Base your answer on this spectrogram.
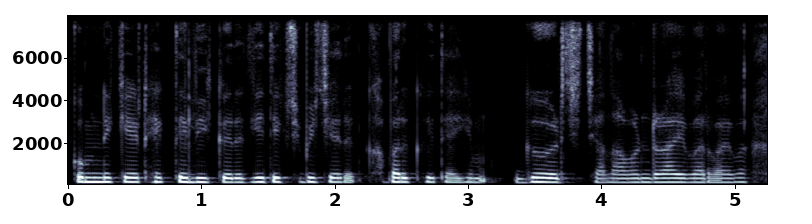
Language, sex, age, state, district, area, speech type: Kashmiri, female, 18-30, Jammu and Kashmir, Kulgam, rural, spontaneous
